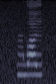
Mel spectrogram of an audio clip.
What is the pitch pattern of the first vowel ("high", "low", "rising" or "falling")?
high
